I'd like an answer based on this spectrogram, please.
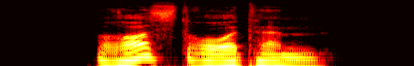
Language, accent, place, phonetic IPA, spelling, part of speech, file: German, Germany, Berlin, [ˈʁɔstˌʁoːtəm], rostrotem, adjective, De-rostrotem.ogg
- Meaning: strong dative masculine/neuter singular of rostrot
